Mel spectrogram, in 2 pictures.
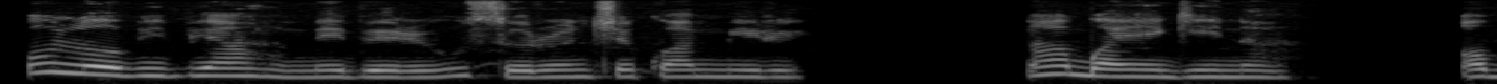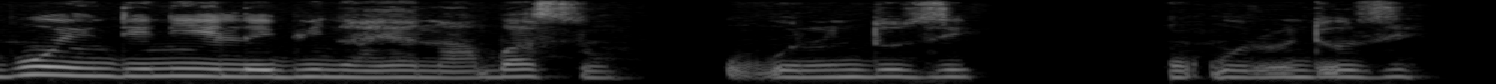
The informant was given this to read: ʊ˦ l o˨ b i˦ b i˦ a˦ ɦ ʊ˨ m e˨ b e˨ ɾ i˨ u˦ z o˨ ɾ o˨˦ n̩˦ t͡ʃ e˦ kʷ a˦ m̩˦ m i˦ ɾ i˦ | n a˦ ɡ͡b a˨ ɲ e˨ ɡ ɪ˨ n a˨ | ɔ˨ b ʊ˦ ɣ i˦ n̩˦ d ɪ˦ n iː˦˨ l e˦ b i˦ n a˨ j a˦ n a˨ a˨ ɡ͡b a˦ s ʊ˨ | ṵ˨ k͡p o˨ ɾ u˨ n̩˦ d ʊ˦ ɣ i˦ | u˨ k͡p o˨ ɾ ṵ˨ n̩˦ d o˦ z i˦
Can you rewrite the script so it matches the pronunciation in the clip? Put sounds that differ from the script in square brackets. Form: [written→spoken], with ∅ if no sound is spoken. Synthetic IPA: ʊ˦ l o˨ b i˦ b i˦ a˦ ɦ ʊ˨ m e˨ b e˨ ɾ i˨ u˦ [z→s] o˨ ɾ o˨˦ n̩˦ t͡ʃ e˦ kʷ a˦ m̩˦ m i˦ ɾ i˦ | n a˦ ɡ͡b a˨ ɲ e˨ ɡ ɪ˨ n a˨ | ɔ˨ b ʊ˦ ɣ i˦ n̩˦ d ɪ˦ n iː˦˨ l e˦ b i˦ n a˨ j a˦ n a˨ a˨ ɡ͡b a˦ s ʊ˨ | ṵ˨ k͡p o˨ ɾ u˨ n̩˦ d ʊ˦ [ɣ→z] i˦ | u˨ k͡p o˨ ɾ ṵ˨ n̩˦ d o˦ z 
